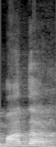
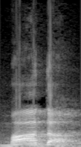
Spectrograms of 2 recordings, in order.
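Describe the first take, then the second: First: মাদার ending in a sounded R; Bengali-style মাদার with final R; everyday local form. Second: মাদা ending on an open "da"; British-style মাদা, no R; silent final R. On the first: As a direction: close মাদার on an audible R. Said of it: "আমরা বলি না মাদার". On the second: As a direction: drop the R from মাদা. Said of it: "না, মাদা". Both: Shown as a demonstration.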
